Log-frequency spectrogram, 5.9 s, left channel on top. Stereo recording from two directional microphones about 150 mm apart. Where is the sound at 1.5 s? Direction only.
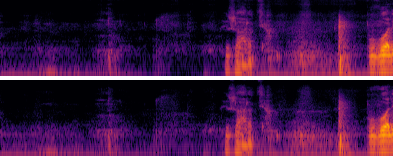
10° right (ahead or behind).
